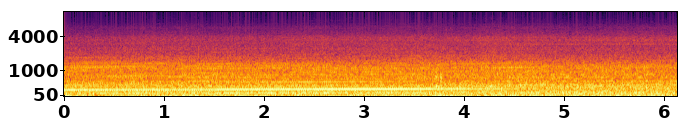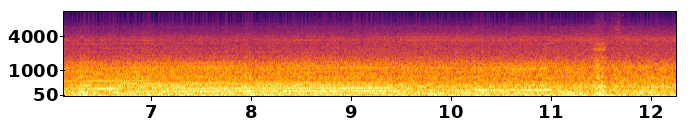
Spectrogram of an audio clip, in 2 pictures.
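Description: A Porsche Cayman engine revs hard above 5000 rpm while driving, a loud, steady drone with a rising tonal whine, close and continuous with no talk over it.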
